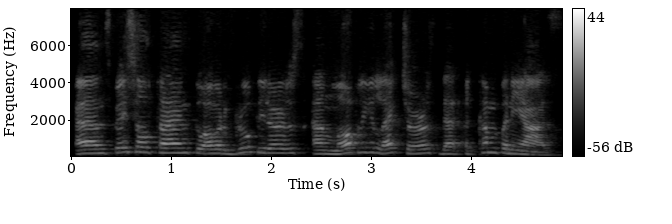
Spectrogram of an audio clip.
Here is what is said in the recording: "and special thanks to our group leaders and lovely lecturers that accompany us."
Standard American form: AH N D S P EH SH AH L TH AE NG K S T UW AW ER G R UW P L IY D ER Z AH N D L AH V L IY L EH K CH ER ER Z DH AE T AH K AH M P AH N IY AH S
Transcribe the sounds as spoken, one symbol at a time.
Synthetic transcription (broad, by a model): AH N D S P EH SH AH L T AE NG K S T UW AW ER G R UW P L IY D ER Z AH N D L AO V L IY L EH K CH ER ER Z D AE T AH K AH M P AH N IY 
